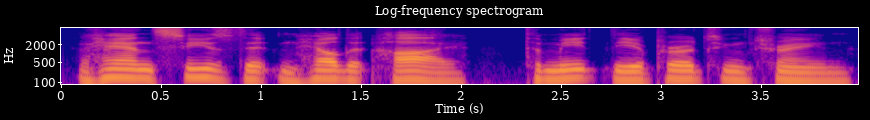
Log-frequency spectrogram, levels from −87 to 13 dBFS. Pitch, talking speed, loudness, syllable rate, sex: 120 Hz, 195 wpm, -18 LUFS, 4.5 syllables/s, male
